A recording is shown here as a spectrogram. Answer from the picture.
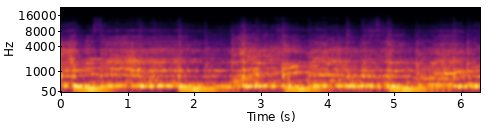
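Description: Moroccan malhun ensemble performing: violins, oud and lute playing with a group of voices singing together, over a low note that comes back about every second and a half.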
